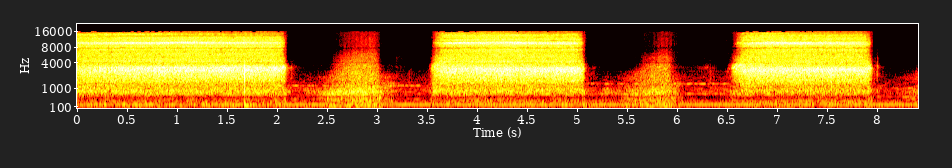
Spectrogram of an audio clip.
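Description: GeekVape Avocado 24 Genesis-style rebuildable atomizer with 0.25-ohm fused Clapton coils, fired at 100 watts: three hissing, sizzling draws of about one and a half to two seconds each, starting and stopping sharply, with softer breathy swells between them.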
